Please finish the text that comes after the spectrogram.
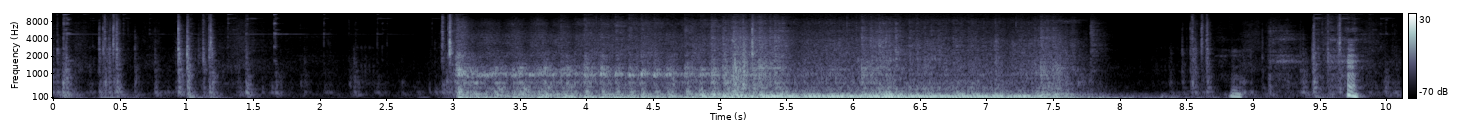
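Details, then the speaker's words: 1982 VW Rabbit diesel with cold choke being turned off: sudden start into a heavy lumpy clatter for a few seconds, then drops off and stops; rough running, smoky, though now tries to idle. "all right so it's not quite doing what it was doing the last time I was out here looking at it a couple years ago I suppose by this point in time but before it act like it would go full throttle and then die now it kind of acts like it wants to idle a little bit"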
